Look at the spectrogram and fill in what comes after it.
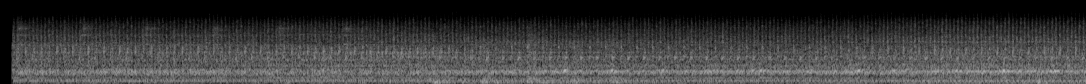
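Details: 1.6 HDi 90 hp diesel at idle: a steady idle with a faint, uneven tapping about two per second over the usual clatter; abnormal engine noise of unclear cause.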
